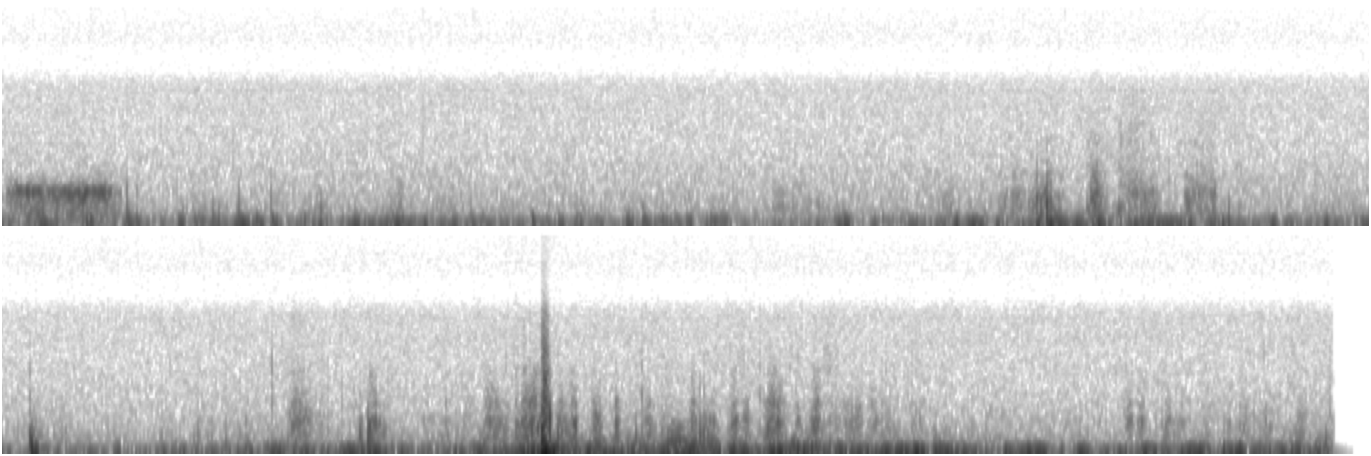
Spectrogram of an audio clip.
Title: hungry stomach rumbling with water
